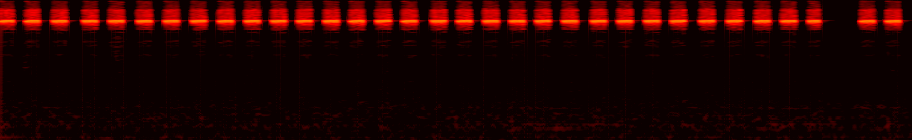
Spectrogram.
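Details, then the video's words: Live night recording of cricket chirps: a fast regular series of shrill pulses near four per second, stopping briefly near the end before resuming, otherwise silent surroundings. "Cricket Chirp Sound - Cricket Sounds at Night"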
